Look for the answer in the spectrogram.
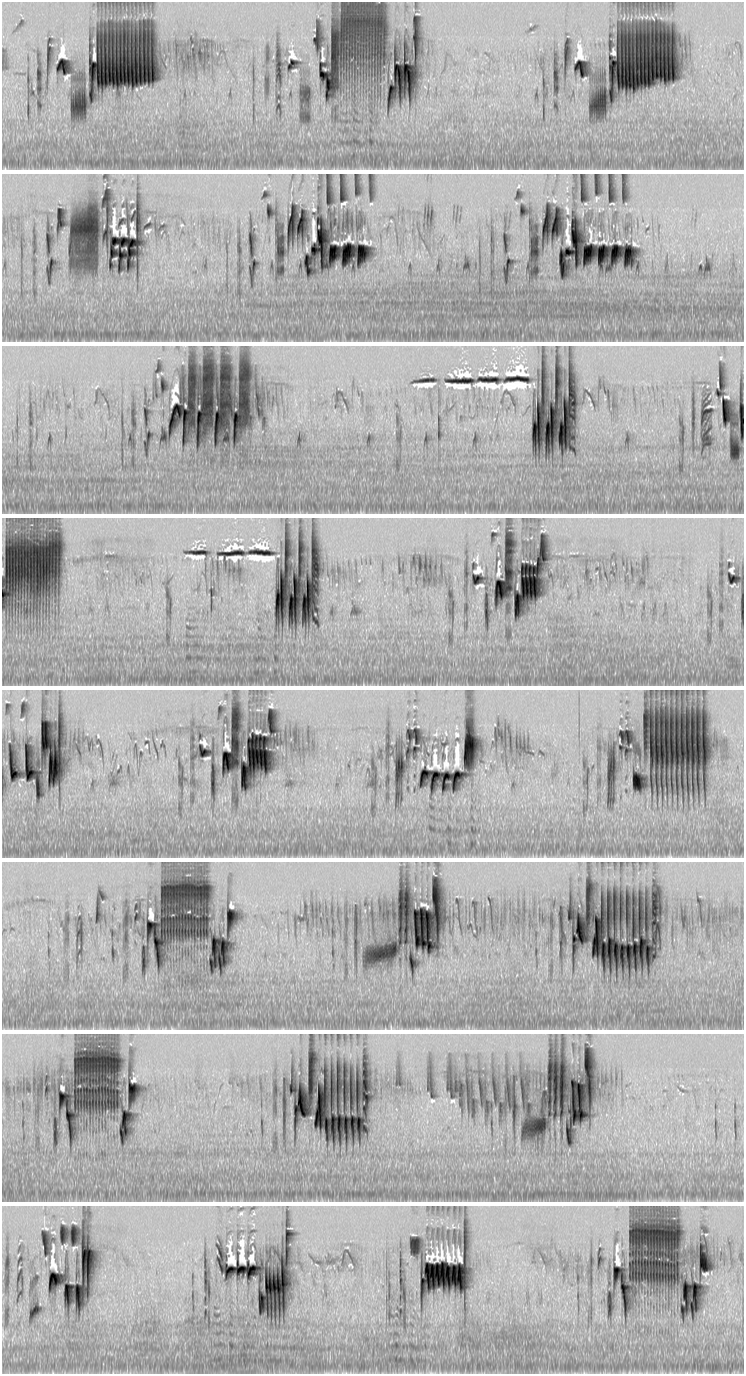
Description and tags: nightingale inside a willow hedge, in the morning /ruiseñor dentro de un seto de sauces, por la mañana
birds, south-spain, nature, nightingale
